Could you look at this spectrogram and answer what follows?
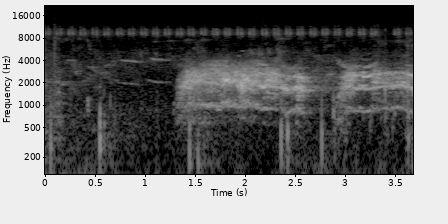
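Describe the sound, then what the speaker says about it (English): Cats fighting in the video game Kingdom Come: Deliverance II, drawn-out yowling and screeching caterwauls in two long bursts after a quieter start, fairly faint and without speech. "Sounds like a cat's getting in a fight."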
